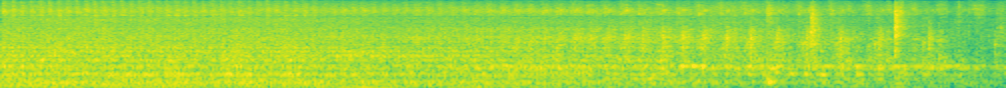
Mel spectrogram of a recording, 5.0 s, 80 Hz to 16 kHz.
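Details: 2000 Yamaha G16 gas golf cart, sitting since 2013 with a flat battery: light, quick single-cylinder chatter holding steady speed, then easing off; normal running while the charging system is tested and charges at roughly 15 volts.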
